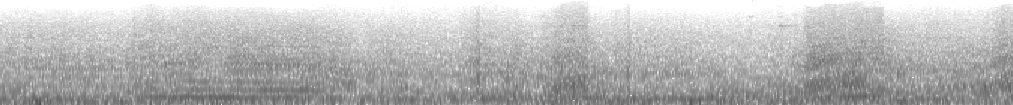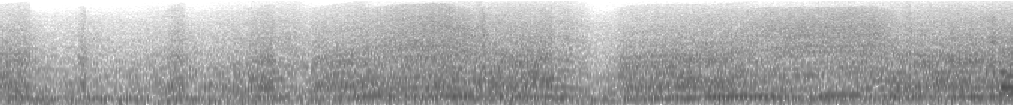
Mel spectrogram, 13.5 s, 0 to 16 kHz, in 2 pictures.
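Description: Race car engines in Assetto Corsa at the 1967 New Zealand Grand Prix at Pukekohe, a Tasman Series race, roar loudly and continuously, revving up and down with shifting pitch as cars close in and pass.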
